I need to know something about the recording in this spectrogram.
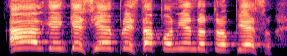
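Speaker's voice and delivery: preaching shout. Acted. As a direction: denounce the stumbling block.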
